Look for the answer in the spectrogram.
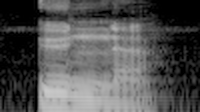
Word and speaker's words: une: Tenemos el masculino que se pronuncia un y el femenino que se pronuncia une. Repito, un, une. Son bastante diferentes.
